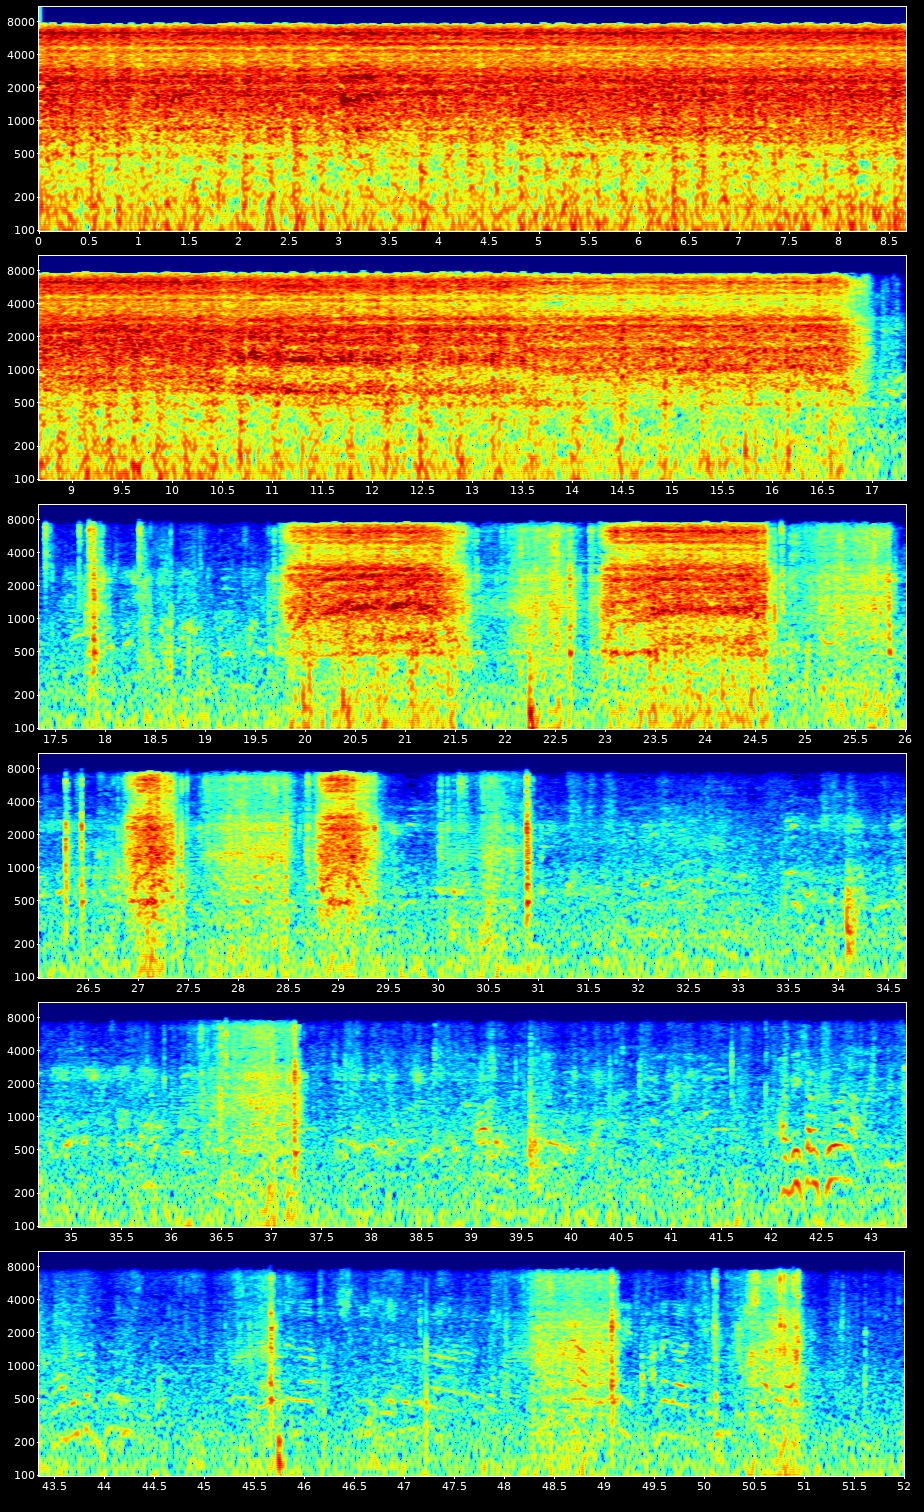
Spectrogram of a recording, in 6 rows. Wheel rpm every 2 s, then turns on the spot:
230, 230, 230, 230, 230, 190, 160, 120, 50, 10, 90, 60, 70, 20, 30, 10, 0, 0, 10, 0, 0, 0, 0, 0, 10, 10.
24-28 36-38 48-52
